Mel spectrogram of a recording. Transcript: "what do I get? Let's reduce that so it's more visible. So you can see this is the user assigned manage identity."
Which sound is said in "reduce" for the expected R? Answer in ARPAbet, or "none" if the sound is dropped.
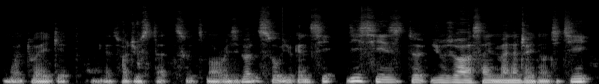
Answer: W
